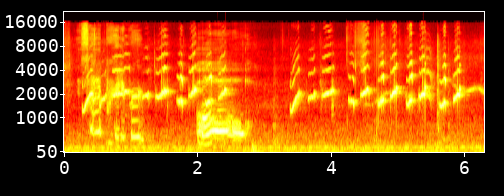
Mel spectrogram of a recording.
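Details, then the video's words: Pet cockatiel song of varied whistled phrases, some rising, some stepping, with a lower warbled passage midway before quick repeated upslurred whistles return. "cockatiel singing"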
